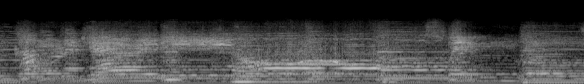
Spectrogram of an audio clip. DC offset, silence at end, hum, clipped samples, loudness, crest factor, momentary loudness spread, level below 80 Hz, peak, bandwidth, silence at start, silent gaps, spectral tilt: under 0.1%; 0 s; none; under 0.1%; -22 LUFS; 16 dB; 7 LU; -46 dBFS; -8 dBFS; 9.6 kHz; 0 s; none; -4.5 dB/octave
